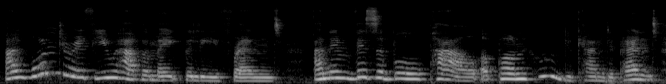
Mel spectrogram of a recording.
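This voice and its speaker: A woman narrates a children's storybook in a high, soft-toned voice. She takes her time, shaping each phrase expressively with dramatic pauses. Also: sing-song. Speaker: storybook reader.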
